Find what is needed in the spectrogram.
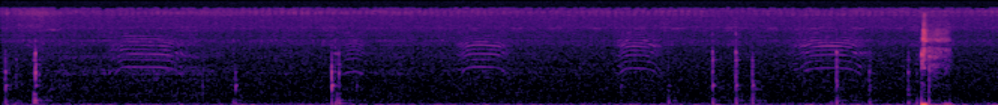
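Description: Faint, high whining yips of a canine kind, about five of them roughly a second apart, each rising and then falling in pitch. A short knock comes near the end.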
